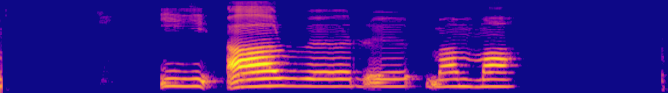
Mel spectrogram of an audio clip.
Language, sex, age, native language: Icelandic, male, 6, Icelandic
